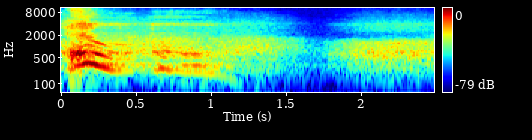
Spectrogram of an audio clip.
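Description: A voice chanting one long, drawn-out syllable that rises and then falls in pitch, loudest near the start, over a steady background hum of the hall.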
